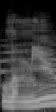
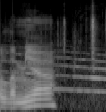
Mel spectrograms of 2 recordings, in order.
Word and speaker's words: Lemieux: So slapshot asks is it Lemieux or Lemma? I think the official NHL pronunciation is Lemieux. Uh but in in French Yeah, it' be Lemieux if you were saying it in French and then you Yeah, I noticed in Really?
